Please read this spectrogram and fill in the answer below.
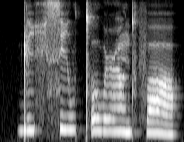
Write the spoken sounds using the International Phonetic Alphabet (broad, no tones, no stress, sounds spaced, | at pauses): ɖ i x s i w tʼ o w ʕ õ d f ɒ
